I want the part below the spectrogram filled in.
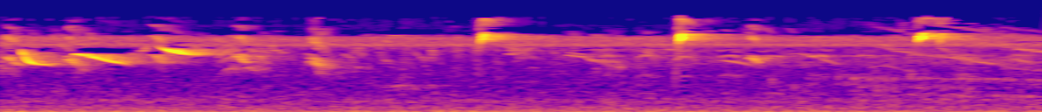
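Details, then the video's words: Curricutil-style song of a young green-winged saltator at a gate: a quick run of slurred whistles opens, followed by scattered sharp clicking notes against a constant high-pitched insect buzz. "TRINCA-FERRO curricutil FILHOTÃO"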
